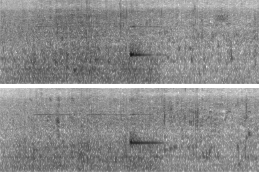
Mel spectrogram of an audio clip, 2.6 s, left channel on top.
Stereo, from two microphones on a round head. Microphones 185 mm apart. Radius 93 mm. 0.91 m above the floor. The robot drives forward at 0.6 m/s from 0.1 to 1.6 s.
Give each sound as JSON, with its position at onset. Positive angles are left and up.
{"t": 1.3, "sound": "a bell", "side_deg": -30, "distance_m": 0.9}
